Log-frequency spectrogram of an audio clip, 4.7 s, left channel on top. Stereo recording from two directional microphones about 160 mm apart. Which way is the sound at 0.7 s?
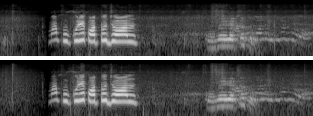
5° right (ahead or behind).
